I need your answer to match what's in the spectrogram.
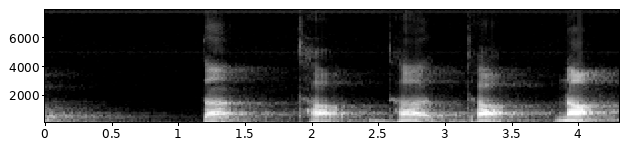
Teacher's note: తర్వాత దంత్యములు, దంతము సహాయము చేత పలకబడేవి దంత్యములు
